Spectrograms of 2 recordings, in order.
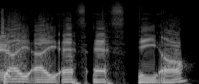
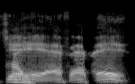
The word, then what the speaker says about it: Jaffa: J-A- Jaffer. No, it's not ER. Jaffer. Is it not? No, it's Jaffa.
